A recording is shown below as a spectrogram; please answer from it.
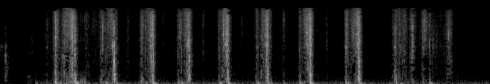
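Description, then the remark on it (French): Tarot cards being shuffled, a rapid series of about a dozen crisp riffling bursts in steady rhythm, with no voices over them. “Je vais quand même te tirer une petite carte pour voir un petit peu, bah, finalement, euh, quel message euh, le tarot aimerait bien nous dire et nous dévoiler par rapport à euh, à ce sujet de bah, le sujet de l'identité et de la définition de soi.”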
